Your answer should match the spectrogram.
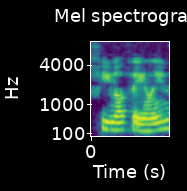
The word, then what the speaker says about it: phenolphthalein: we're gonna use phenolphthalein phenolphthalein is how you say that indicator if you remember from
